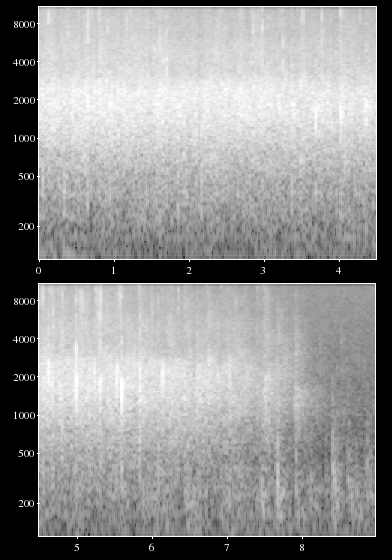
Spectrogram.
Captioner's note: aplause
